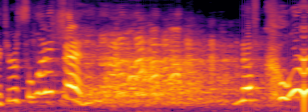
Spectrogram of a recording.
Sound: audience laughs

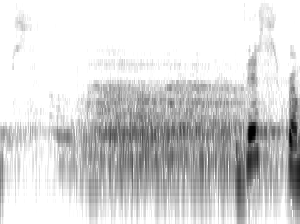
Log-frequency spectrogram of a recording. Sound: audience laughs and moans

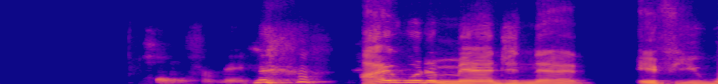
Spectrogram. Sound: laughing

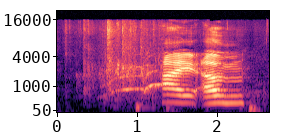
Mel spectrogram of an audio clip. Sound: applause and cheer

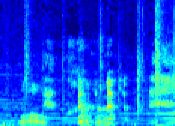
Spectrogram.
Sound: chuckles

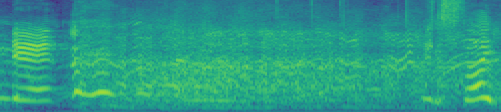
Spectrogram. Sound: audience laughter

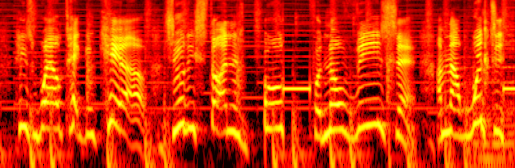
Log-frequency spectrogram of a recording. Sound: beep

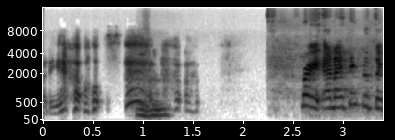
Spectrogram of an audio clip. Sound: laughing

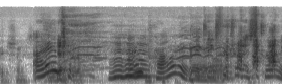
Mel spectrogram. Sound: co-hosts laughing

